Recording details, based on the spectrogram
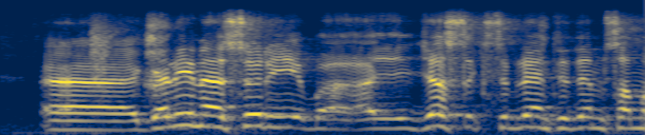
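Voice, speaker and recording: A man talks with ordinary pitch variation. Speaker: software trainer. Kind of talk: tutorial. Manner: halting.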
